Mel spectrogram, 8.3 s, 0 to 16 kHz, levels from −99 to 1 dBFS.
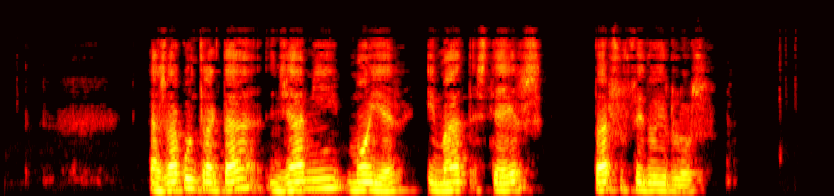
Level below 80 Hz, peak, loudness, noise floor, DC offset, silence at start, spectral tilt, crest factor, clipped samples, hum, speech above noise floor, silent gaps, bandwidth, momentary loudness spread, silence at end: -64 dBFS; -4 dBFS; -20 LUFS; -72 dBFS; under 0.1%; 1.5 s; -7 dB/octave; 18 dB; under 0.1%; none; 53 dB; 5.60-5.91 s; 7.8 kHz; 11 LU; 1.35 s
